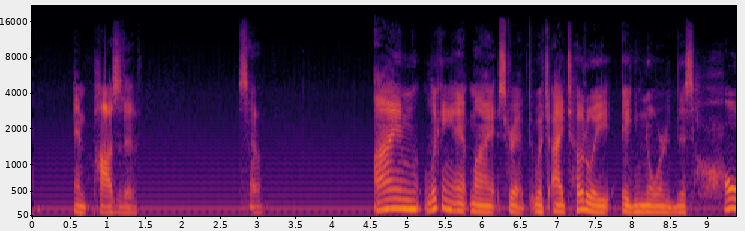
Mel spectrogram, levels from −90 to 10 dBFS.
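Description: From start to finish, a mains buzz sits under the speech, around 25 dB below it. It is locked to a 60 Hz supply: sharp switching spikes, of the kind a dimmer, rectifier or poorly shielded cable lets in, arrive twice per cycle and spread harmonics up into the several-kHz range. That is what separates it from plain hum, which stays a smooth, low 60 Hz tone. Here the sound is a steady, raspy edge that doesn't change between phrases.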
